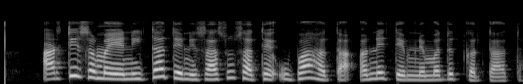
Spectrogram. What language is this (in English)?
Gujarati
